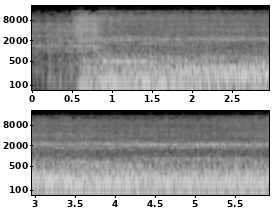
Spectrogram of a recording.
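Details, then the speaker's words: Jeep Wrangler YJ revived after years sitting, new fuel line and filter, pump primed before start: catches quickly, settles into deep steady exhaust burble with no misses or knocks; sounds healthy. "She sounds healthy."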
